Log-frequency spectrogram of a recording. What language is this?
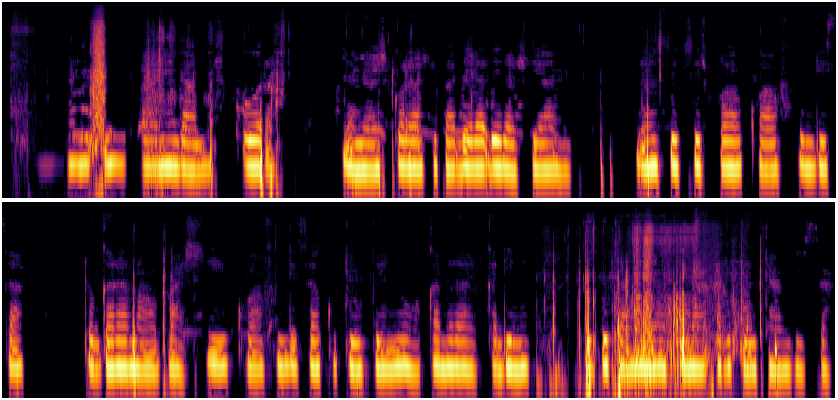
Ndau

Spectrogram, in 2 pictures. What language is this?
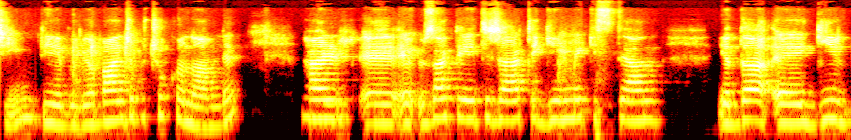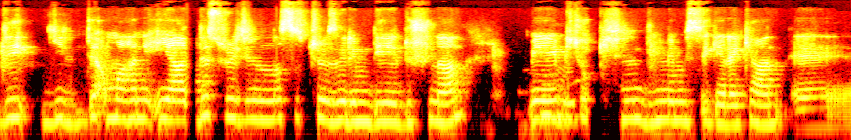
Turkish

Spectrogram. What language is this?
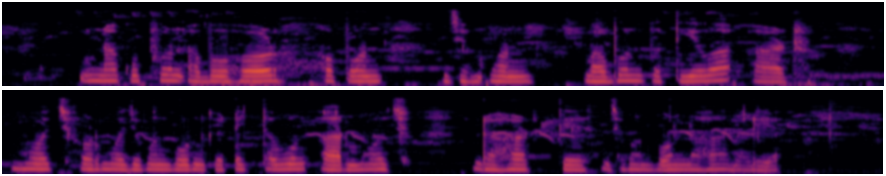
Santali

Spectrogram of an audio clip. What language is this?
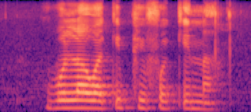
Northern Sotho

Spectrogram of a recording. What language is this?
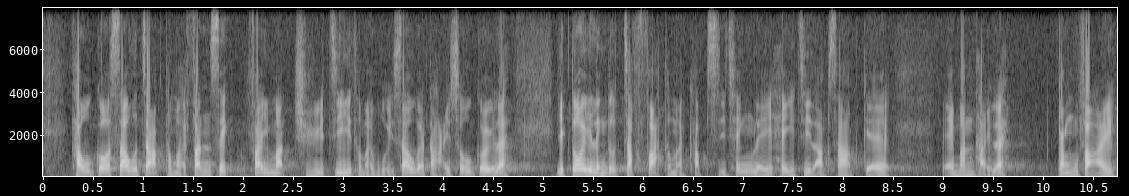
Cantonese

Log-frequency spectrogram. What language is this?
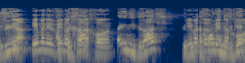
Hebrew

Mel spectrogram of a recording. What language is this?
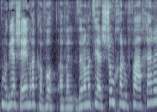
Hebrew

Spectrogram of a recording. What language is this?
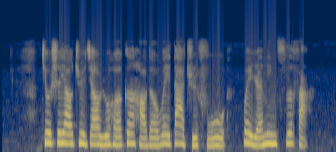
Chinese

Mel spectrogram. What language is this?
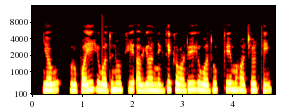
Pashto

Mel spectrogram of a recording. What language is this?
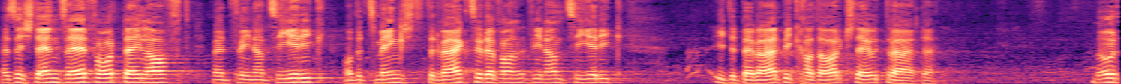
Swiss German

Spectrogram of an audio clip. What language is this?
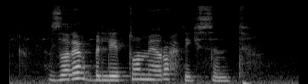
Kabyle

